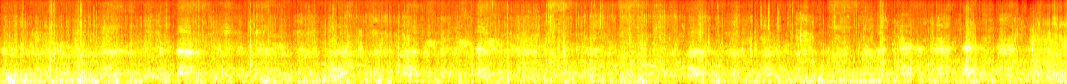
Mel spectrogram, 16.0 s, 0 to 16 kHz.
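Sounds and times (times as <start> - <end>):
wind on microphone: 0.0 - 2.1.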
